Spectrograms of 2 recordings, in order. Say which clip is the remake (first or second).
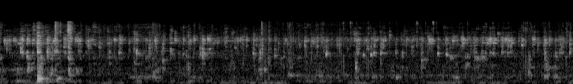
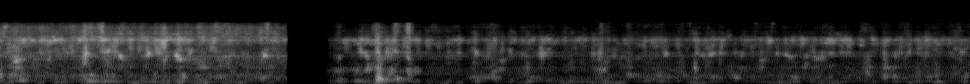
second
